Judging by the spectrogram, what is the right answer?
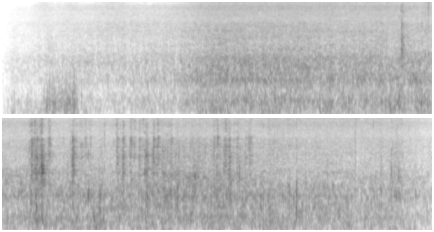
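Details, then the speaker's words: Opel Astra K driving over bumps, unbraked; sharp metallic clatters on each bump under road and wind noise, gone when braking; left front brake caliper loose, missing its anti-rattle clip. "You can clearly hear it's on the left side."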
